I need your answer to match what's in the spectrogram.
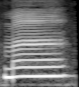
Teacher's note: Alif sebelumnya harakatnya fathah, dibaca panjang 2 harakat. Nama hukumnya mad tabi'i zahir karena alifnya nampak.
